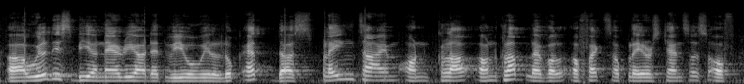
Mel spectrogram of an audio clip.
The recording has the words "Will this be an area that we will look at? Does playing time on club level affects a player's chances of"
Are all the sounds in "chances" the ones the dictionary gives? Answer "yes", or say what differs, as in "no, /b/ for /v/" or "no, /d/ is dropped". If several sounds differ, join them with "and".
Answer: no, /s/ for /z/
